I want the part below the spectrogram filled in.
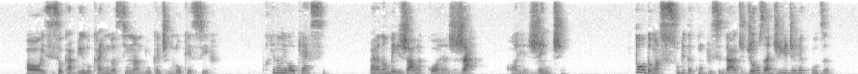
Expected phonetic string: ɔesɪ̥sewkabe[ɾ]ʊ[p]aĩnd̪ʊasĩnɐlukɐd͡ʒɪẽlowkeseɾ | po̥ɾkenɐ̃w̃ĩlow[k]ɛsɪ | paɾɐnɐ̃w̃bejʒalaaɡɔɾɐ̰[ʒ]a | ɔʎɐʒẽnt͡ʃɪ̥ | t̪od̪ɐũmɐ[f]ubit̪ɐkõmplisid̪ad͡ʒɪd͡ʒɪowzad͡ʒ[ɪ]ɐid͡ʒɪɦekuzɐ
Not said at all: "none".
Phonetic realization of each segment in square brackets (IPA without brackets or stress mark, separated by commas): l, k, k, ʒ, s, i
